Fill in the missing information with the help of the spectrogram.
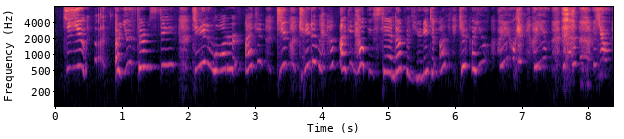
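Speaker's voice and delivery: squeaky, frantic mock concern; hammed-up panic, tripping over offers of help; panicking other person. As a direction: fuss in a very high, breathless stammer. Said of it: "I'm the other person".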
